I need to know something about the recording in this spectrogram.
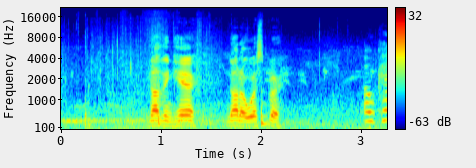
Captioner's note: none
